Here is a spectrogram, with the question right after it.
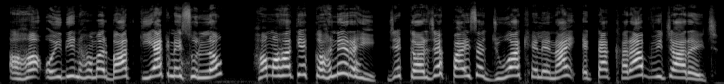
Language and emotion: Maithili, angry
